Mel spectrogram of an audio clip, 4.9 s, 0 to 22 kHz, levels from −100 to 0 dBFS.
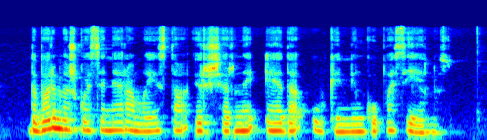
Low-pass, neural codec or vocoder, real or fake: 10.8 kHz; vocoder, 24 kHz, 100 mel bands, Vocos; fake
